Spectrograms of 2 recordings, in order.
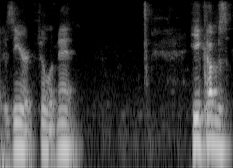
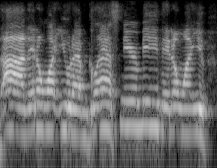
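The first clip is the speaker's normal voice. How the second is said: high, louder mock rant of the singer; 10 semitones higher, 4 dB louder than usual. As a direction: ham up the angry frontman, high-pitched. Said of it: "first thing out of [name]'s mouth is".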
